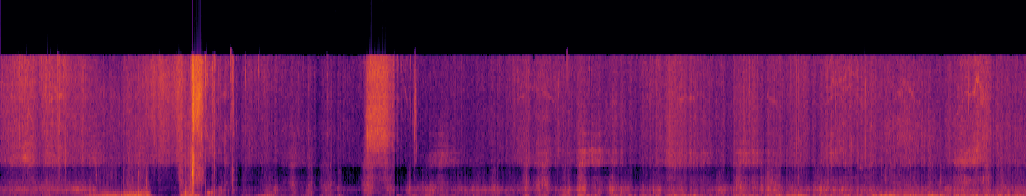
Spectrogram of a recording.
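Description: A golf iron strikes a ball out of long dune grass with one sharp crack about two seconds in. Wind buffets the microphone throughout as a steady low rumble.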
